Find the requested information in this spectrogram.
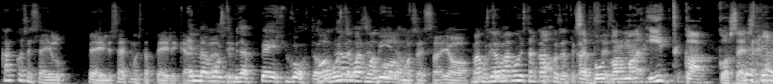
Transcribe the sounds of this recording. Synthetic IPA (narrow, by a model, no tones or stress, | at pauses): kɑkːosesːeijolːup | peilisæet̪muist̪ɑppeilikæemmæːmuist̪ɑmit̪æːppeiliŋkoht̪okooɑɑŋkolmosesːɑjoːmæjomæmuist̪ɑŋkɑkkːosest̪ɑkɑepuuʋɑrmɑːʔit̪kɑkːosest̪ɑ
